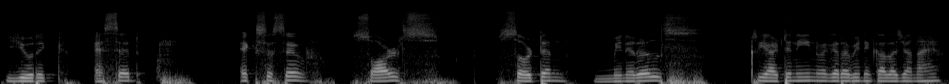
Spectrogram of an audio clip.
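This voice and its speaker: A teacher lecturing a class who fires off quick questions and answers them straight away. Words get repeated for emphasis, and the students are called children. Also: medium pitch. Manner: mixes Hindi and English freely. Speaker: biology teacher.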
